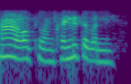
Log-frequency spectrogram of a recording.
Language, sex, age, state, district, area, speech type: Kannada, female, 18-30, Karnataka, Vijayanagara, rural, conversation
